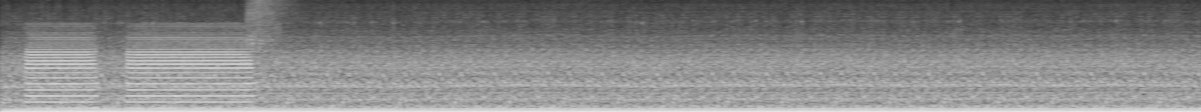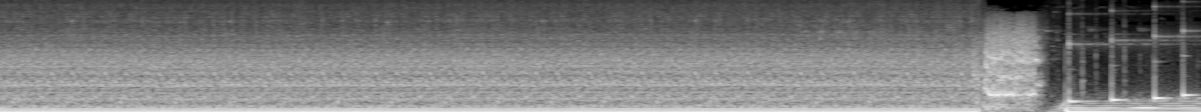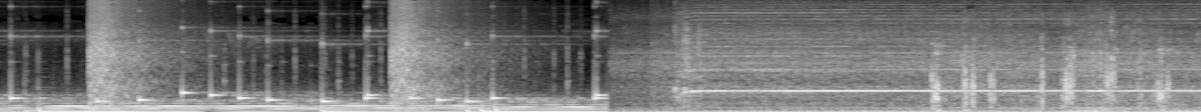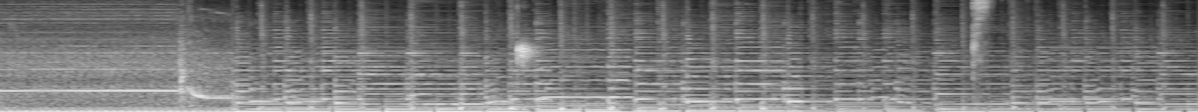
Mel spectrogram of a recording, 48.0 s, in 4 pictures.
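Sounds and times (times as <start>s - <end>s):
truck horn blasts: 0.0s - 3.0s, 30.8s - 38.4s
truck engine running: 0.0s - 48.0s.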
